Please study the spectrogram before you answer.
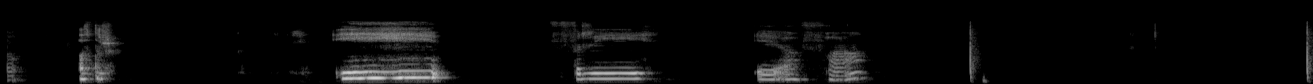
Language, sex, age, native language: Icelandic, female, 6, Icelandic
